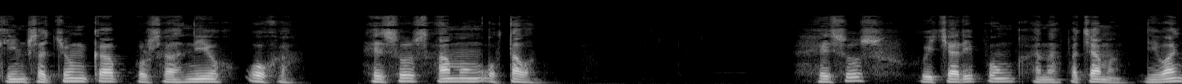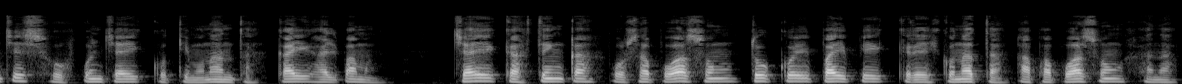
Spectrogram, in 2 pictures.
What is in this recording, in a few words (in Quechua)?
good news quechua norte de bolivia apolo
